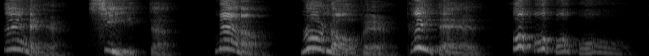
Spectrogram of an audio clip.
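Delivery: high, loud, excited cartoon voice; high-pitched Mario impression. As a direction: call out like commanding a pet, ending in ho-ho laughs.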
